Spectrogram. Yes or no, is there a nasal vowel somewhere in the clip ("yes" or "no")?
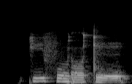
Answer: yes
